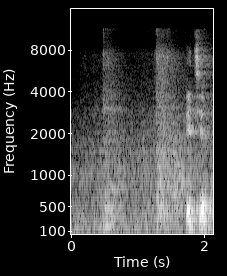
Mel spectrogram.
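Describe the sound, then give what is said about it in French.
A Bible being closed: a soft papery rustle followed by a couple of dull thumps, brief and fairly quiet. “Maintenant, on peut fermer la Bible.”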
